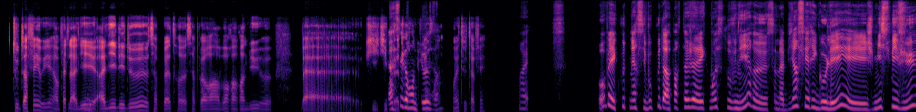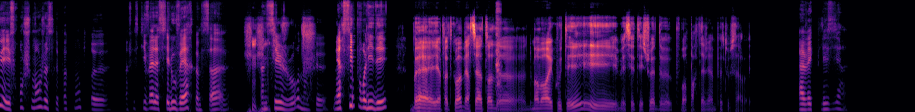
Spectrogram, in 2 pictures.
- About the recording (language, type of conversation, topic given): French, podcast, Quel est ton meilleur souvenir de festival entre potes ?
- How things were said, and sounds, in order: laugh; chuckle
